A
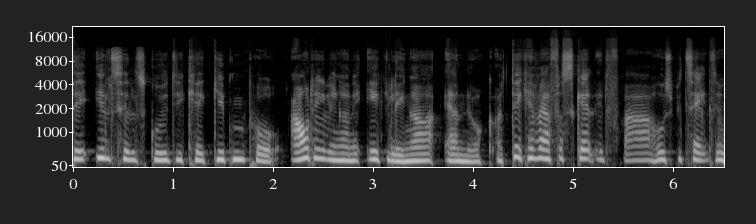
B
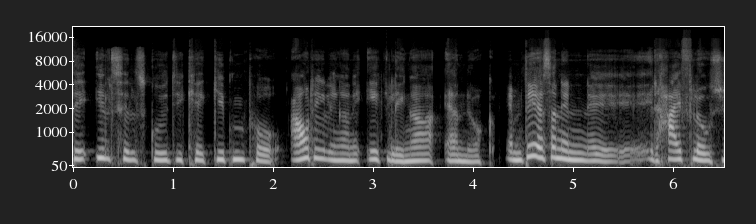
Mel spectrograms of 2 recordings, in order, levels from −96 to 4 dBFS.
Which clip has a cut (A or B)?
B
